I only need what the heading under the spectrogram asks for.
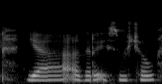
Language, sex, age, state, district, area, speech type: Kashmiri, female, 30-45, Jammu and Kashmir, Budgam, rural, spontaneous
